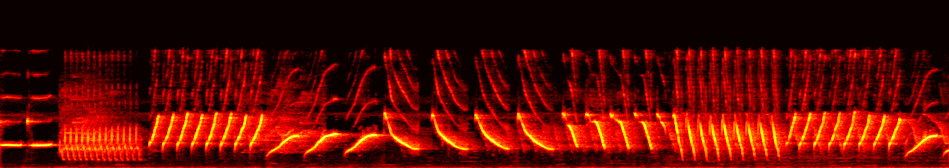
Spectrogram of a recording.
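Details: Female canary in heat singing as a lure for males: a short whistle and buzzy burst, then quick runs of high falling and rising notes and dense rolling trills.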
